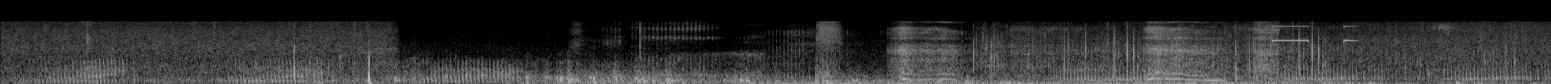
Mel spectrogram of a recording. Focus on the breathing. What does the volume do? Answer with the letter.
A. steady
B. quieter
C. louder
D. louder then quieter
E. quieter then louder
E.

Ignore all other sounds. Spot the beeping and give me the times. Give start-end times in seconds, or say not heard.
12.7-13.6.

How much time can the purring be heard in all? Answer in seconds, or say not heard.
15 s.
